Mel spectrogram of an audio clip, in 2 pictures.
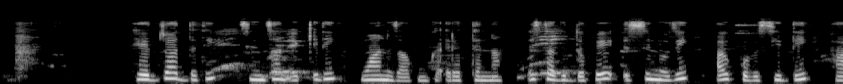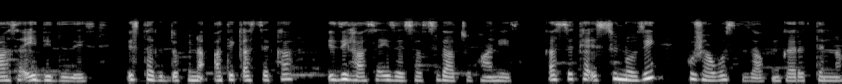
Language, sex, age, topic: Gamo, female, 25-35, government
